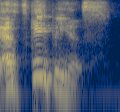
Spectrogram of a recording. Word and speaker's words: Asclepius: I can't pronounce it. Here you go, right here. Okay, Asclepius.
